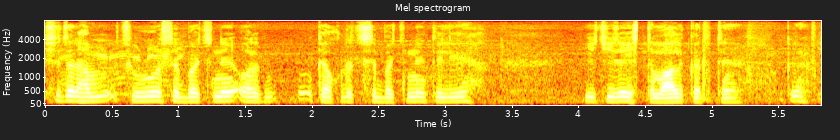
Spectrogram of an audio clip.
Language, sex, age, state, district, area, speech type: Urdu, male, 30-45, Uttar Pradesh, Aligarh, rural, spontaneous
